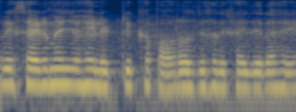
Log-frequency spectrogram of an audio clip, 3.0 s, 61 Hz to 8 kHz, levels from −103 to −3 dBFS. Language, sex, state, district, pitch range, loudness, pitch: Hindi, female, Bihar, Araria, 175-195 Hz, -31 LUFS, 185 Hz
